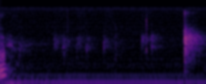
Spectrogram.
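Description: Computer keyboard: a few faint keystrokes, then one sharp key click near the end as a command is typed into a Run box and entered.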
